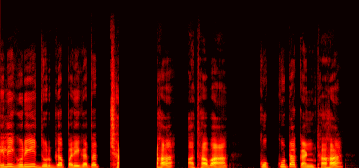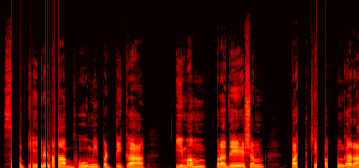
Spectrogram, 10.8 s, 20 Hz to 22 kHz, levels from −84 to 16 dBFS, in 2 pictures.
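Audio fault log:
1.78–2.36 s, digital broadcast dropout: the speech cuts to silence for about 0.58 s, the receiver muting on bad frames, so whatever was said there is gone.
5.55–6.26 s, digital broadcast dropout: several short holes scattered over about 0.7 s, none longer than 0.13 s, as the decoder keeps losing and regaining good frames.
9.84–10.45 s, digital broadcast dropout: right after "इमं प्रदेशं" the sound breaks into gaps spread over about 0.74 s, the longest 0.16 s, with chunks of the signal missing.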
